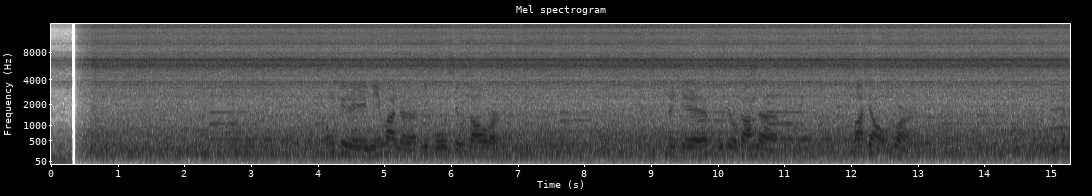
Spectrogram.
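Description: Steady industrial din of a distillery fermenting hall, a constant hiss with low machine hum. A distant voice talks over it several times, barely audible.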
